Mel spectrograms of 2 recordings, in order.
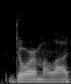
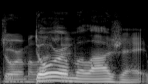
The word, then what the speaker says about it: Dora Milaje: The Willa Balaji? Did I say that right? – Dora Milaje. – Dora Milaje.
